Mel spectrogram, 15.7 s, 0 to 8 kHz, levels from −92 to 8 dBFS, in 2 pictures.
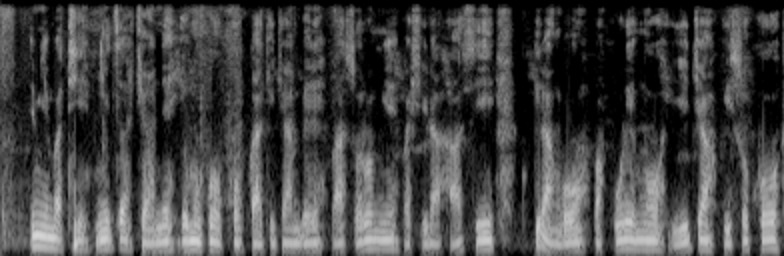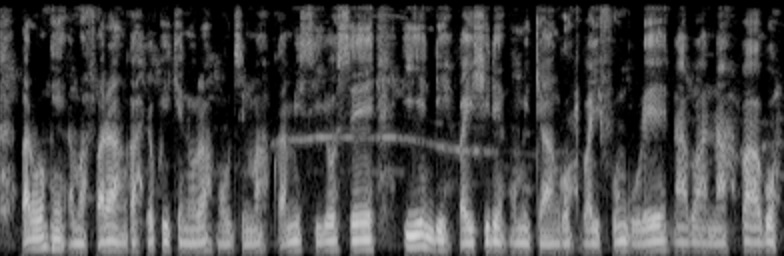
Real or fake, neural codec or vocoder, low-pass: real; none; 7.2 kHz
